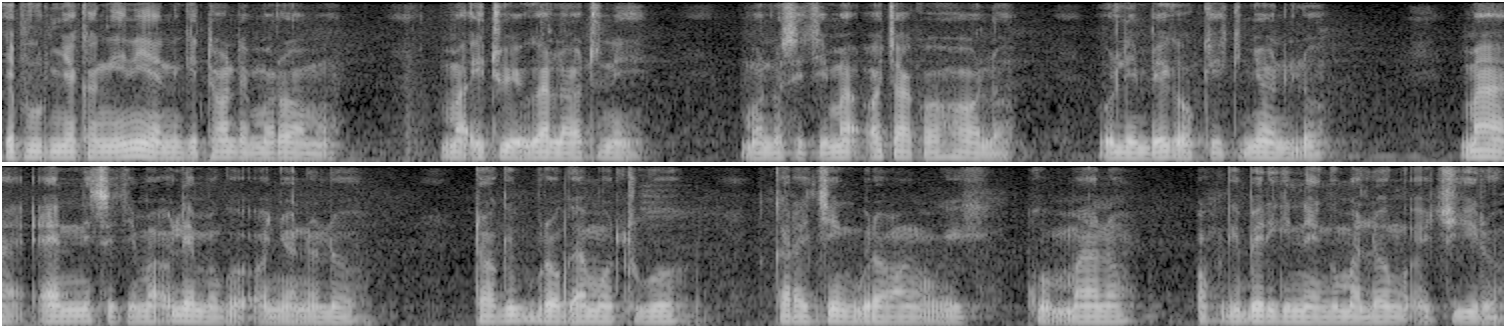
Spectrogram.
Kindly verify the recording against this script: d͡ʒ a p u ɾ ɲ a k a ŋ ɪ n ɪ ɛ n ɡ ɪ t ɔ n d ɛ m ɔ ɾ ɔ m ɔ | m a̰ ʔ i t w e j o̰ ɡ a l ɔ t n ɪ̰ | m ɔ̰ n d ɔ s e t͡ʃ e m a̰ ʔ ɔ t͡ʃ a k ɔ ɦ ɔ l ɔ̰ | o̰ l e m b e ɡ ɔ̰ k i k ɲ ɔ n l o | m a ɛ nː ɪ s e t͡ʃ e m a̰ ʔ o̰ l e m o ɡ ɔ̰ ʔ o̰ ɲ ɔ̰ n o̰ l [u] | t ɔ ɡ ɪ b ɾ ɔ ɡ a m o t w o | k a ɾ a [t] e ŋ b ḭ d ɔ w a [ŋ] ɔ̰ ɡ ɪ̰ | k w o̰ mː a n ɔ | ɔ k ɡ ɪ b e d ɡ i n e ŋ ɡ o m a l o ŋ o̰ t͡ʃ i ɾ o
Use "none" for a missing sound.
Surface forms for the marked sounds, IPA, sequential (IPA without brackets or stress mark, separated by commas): o, t͡ʃ, ŋ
